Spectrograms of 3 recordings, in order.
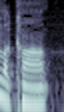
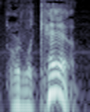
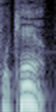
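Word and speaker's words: Lecompte: There's not much in LeConte, or LeCamp, actually, is how they say it there. – Really? – Yeah, it's LeCamp.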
